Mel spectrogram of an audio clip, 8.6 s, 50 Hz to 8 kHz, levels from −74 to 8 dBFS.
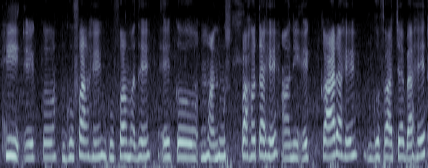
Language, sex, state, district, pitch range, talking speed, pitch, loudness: Marathi, female, Maharashtra, Sindhudurg, 250-275 Hz, 110 wpm, 265 Hz, -18 LUFS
